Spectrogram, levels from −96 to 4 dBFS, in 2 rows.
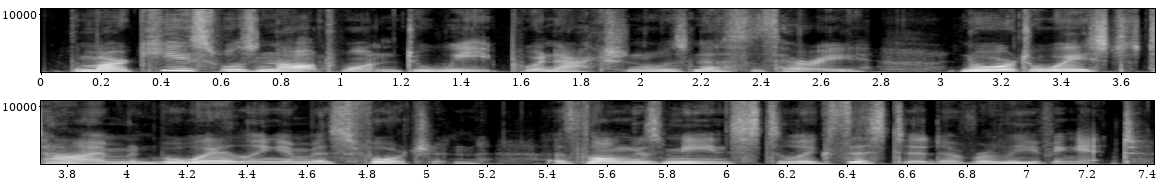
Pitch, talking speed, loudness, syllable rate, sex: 195 Hz, 225 wpm, -18 LUFS, 6.6 syllables/s, female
